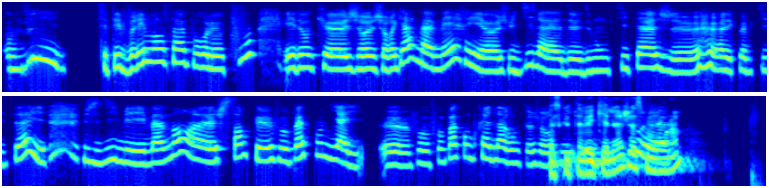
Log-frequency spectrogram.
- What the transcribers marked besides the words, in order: none
- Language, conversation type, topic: French, podcast, Quels sont tes trucs pour mieux écouter ton intuition ?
